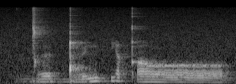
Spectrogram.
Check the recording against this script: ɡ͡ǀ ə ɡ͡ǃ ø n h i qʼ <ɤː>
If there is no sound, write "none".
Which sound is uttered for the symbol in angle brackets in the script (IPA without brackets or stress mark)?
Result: ɔː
